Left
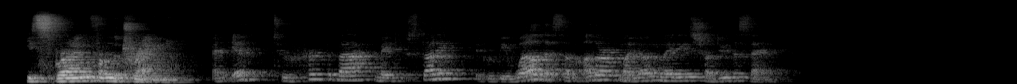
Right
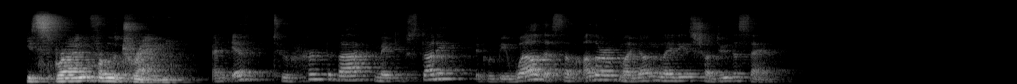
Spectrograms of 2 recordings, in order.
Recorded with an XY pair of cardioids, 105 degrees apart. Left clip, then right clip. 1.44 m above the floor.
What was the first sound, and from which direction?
A man speaking, 25° right.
